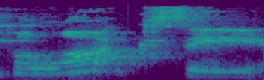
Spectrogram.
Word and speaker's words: Biloxi: Yeah, it's Biloxi, and I don't know why people can't say that word, but yeah, my agent has never been able to pronounce it. I'm just like, I'm like, Lux, L-U-X.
